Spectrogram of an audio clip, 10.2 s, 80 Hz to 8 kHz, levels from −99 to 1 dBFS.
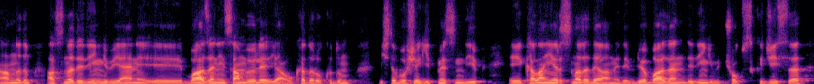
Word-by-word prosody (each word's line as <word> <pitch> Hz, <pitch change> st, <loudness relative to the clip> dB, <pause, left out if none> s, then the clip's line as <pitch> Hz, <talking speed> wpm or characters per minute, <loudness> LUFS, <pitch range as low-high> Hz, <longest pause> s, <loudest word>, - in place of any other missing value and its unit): Anladım. 115 Hz, +2 st, 0 dB, 0.2 s
Aslında 125 Hz, +5 st, 0 dB
dediğin 130 Hz, +2 st, 0 dB
gibi, 100 Hz, -3 st, -2 dB
yani, 105 Hz, 0 st, 0 dB
eee, 105 Hz, -1 st, -2 dB
bazen 120 Hz, +2 st, +6 dB
insan, 125 Hz, +1 st, +2 dB
böyle, 120 Hz, 0 st, +2 dB
ya, 110 Hz, -4 st, +1 dB
o 105 Hz, -, -8 dB
kadar 110 Hz, -, -1 dB
okudum, 110 Hz, +1 st, -5 dB, 0.3 s
işte, 110 Hz, -, -3 dB
boşa 110 Hz, +3 st, -1 dB
gitmesin 110 Hz, -1 st, -3 dB
deyip, 110 Hz, +11 st, -3 dB, 0.3 s
eee, 105 Hz, 0 st, -2 dB
kalan 115 Hz, +1 st, +4 dB
yarısına 120 Hz, +3 st, +2 dB
da 125 Hz, -2 st, +1 dB
devam 105 Hz, -2 st, +1 dB
edebiliyor. 100 Hz, +5 st, -3 dB
Bazen 120 Hz, 0 st, +4 dB
dediğin 115 Hz, 0 st, -1 dB
gibi 100 Hz, -2 st, -8 dB
çok 120 Hz, +4 st, -5 dB
sıkıcıysa, 125 Hz, +4 st, -3 dB
115 Hz, 165 wpm, -24 LUFS, 105-120 Hz, 0.3 s, bazen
